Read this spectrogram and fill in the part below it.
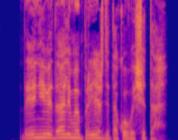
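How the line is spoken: Grumbled. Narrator (Russian): проворчал Немир

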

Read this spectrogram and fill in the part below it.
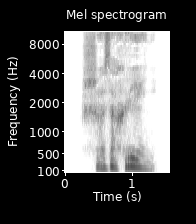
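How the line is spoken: Puzzled whisper. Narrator (Russian): с недоумением прошептал он

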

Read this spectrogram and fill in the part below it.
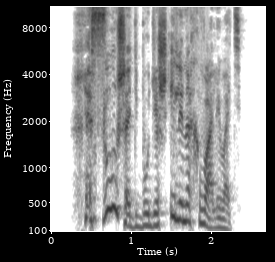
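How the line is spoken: Snapping retort. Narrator (Russian): Огрызнулся друг

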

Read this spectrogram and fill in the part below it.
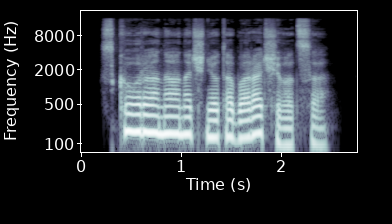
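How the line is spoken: Mother reminding with deep sigh. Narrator (Russian): напомнила мама девушки, глубоко вздохнув

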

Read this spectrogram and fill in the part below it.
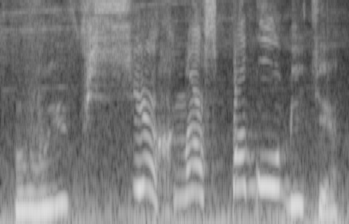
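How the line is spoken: Scream. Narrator (Russian): завопила Элина

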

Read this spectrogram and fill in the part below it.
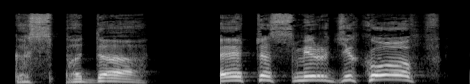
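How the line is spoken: Sudden full-force shout. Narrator (Russian): закричал он вдруг изо всей силы

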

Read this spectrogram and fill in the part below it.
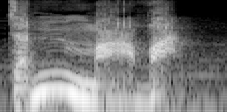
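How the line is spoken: Harsh, emphatic. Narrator (Vietnamese): Lão Năm gằn giọng

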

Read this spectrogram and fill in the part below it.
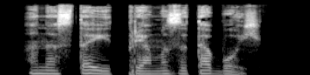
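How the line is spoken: Whisper. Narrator (Russian): прошептал Итан

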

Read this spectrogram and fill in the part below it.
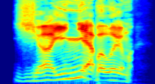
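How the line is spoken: Harsh bark. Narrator (Russian): рявкнул Скарк

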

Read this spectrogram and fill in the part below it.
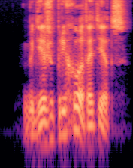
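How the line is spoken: Dry question. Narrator (Russian): сухо спросил Андрей

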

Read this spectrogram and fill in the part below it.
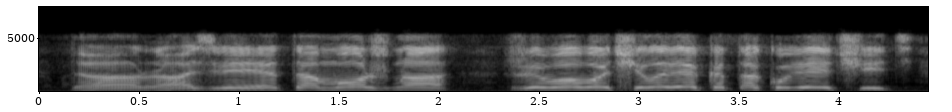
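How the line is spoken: Loud male yelling. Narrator (Russian): орал он на весь кабак

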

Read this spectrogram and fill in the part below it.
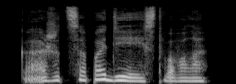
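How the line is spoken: Undertone. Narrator (Russian): Марин проговорил вполголоса

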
